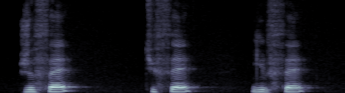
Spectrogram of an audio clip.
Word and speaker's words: fait: Je fais, tu fais, il fait, don't pronounce the T.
